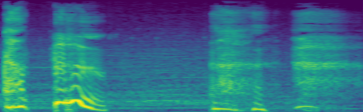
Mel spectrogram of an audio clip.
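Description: A woman clearing her throat loudly and sharply to interrupt, in four harsh, voiced bursts separated by short quiet gaps, with no other talk around them.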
